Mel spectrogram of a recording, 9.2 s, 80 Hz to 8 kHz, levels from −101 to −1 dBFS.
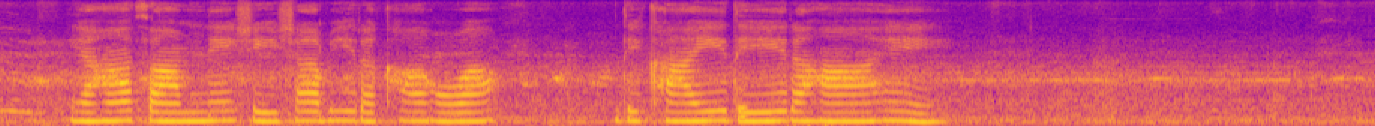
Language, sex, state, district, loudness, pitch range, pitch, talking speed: Hindi, female, Rajasthan, Jaipur, -16 LUFS, 210-225 Hz, 215 Hz, 65 wpm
